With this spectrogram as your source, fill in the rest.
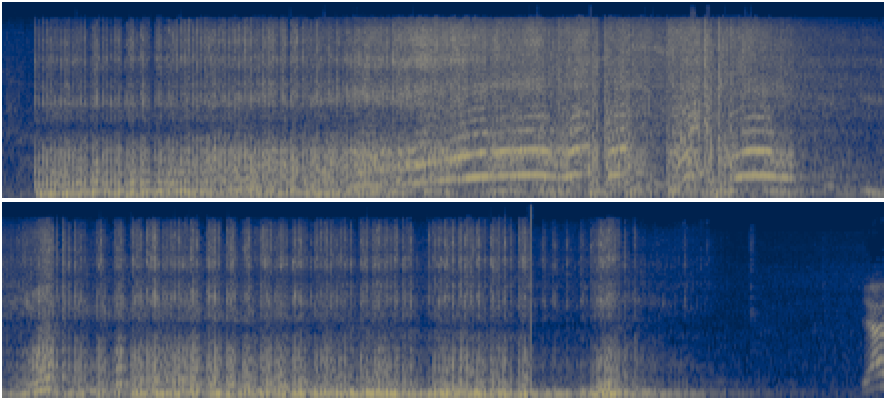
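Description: A Mazda four-rotor race car engine on a track screams loudly, rising through revs with sharp pitch sweeps and shifts and a brief tire squeal, before dropping away near the end.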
